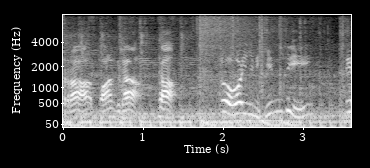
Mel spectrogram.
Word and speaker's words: Bangra: Sahil, remember Arshit, he came into our ears and he said, "I am Sahil Bangra, not Bangra, not Ra, Bangra."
